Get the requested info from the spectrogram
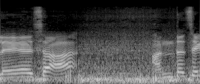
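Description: A voice singing long, sliding notes, over the steady low hum of the Tata Ace mini truck's engine as it drives.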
